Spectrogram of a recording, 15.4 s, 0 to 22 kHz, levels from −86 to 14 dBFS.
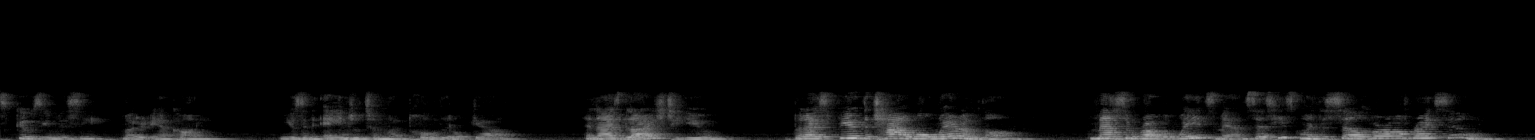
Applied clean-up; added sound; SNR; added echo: none; none; none; reverberation time 0.7 s.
